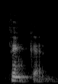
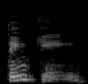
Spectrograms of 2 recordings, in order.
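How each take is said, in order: First: It begins with an F sound. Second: It begins with a TH sound.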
